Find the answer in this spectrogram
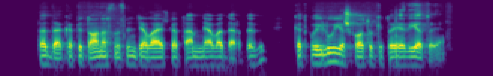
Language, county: Lithuanian, Alytus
